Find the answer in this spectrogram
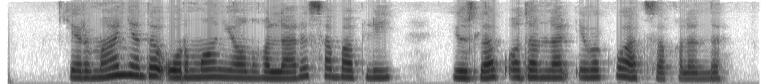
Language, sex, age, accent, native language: Uzbek, female, 19-29, Navoiy, Uzbek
